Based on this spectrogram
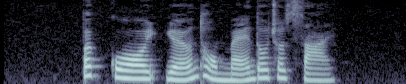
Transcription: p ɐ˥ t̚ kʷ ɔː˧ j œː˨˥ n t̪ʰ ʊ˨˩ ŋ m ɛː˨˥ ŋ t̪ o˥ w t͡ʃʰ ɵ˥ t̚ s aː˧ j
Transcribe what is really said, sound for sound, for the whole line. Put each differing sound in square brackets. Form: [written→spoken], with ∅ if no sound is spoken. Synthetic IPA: p ɐ˥ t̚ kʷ ɔː˧ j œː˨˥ [n→ŋ] t̪ʰ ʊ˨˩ ŋ m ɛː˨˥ ŋ t̪ o˥ w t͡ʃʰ ɵ˥ t̚ s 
